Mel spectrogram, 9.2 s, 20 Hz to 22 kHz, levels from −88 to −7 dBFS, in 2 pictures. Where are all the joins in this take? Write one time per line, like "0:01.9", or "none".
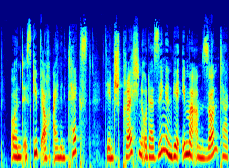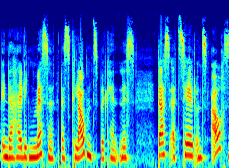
0:05.7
